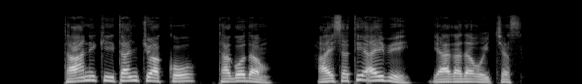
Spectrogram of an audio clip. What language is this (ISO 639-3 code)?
gof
